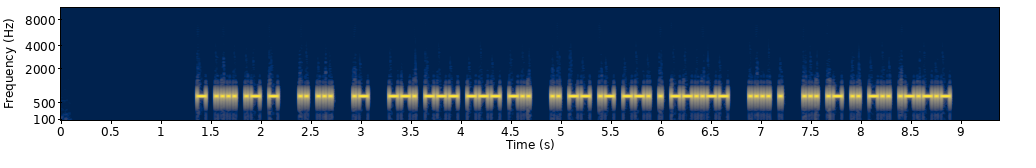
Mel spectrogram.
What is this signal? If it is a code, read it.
Morse code, heard as a keyed tone, about 40 wpm, 700 Hz. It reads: THAT IS A GOOD IMAGE, HE SAID.
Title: Sentences from Top 1000 Words - Review Part 4 - 40wpm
